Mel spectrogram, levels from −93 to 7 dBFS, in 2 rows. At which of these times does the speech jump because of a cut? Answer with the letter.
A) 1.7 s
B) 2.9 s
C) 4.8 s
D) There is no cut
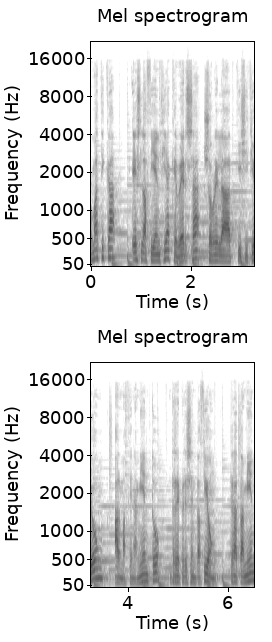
C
